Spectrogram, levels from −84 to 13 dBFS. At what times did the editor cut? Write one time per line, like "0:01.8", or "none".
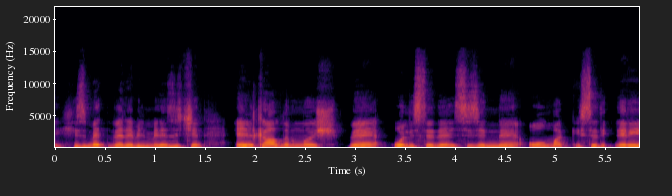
none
